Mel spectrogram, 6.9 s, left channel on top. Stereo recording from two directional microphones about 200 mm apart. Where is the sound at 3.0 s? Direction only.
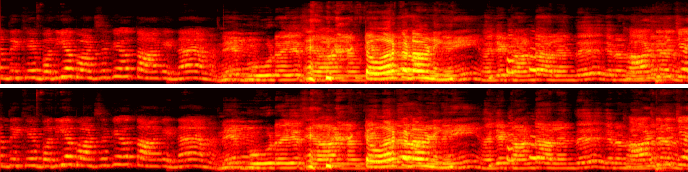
25° left (ahead or behind).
